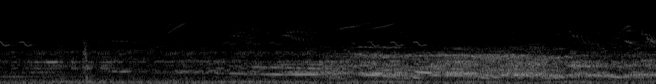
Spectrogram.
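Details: Howler monkeys at Jungle Land, Panama: a deep, rough roaring chorus swells steadily louder over several seconds, while thin bird chirps and whistles sound above it.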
